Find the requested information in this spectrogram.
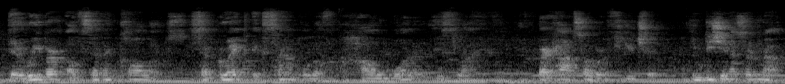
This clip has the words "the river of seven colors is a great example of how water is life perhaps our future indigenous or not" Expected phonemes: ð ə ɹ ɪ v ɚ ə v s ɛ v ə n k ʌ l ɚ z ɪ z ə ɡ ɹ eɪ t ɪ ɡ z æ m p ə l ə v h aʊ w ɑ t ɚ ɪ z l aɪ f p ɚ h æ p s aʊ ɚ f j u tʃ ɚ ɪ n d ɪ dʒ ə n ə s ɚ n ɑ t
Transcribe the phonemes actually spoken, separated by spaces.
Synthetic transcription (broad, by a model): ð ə ɹ ɪ v ɚ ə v s ɛ v ə n k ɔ l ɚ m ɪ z ə ɡ ɹ eɪ t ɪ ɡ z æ m p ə l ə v h aʊ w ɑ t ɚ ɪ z l aɪ f p ɚ h æ p s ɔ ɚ f j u tʃ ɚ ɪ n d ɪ ʃ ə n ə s ɚ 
